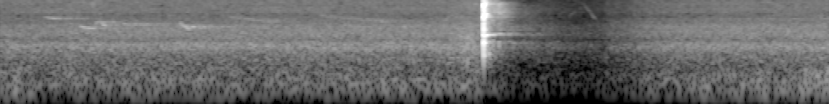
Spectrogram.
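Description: Metal baseball bat hitting a ball once, a sharp ringing ping about three and a half seconds in.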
